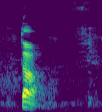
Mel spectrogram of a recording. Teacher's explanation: زبان کی نوک اوپر کے دانتوں کی جڑ سے لگے تو تا ادا ہوتا ہے۔ زبان کی نوک کو آپ نے اوپر والے دانت کی جڑ سے ٹچ کرنا ہے۔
